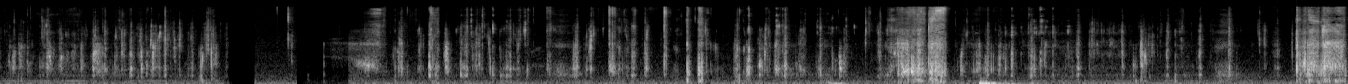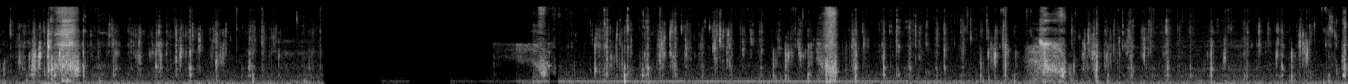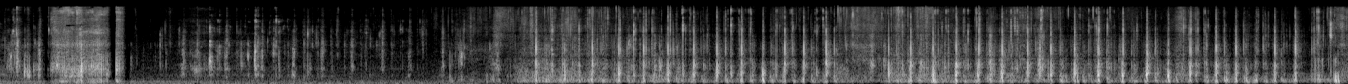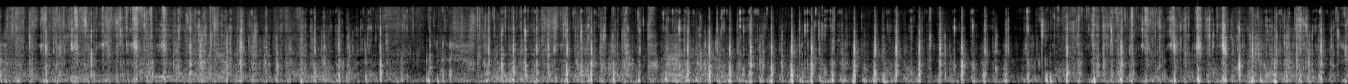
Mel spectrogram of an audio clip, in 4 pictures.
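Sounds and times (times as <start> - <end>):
crunchy chewing of fish: 0.0 - 16.8, 18.5 - 53.9
wet chewing of oyster: 0.0 - 16.8, 18.6 - 53.9
mouth sounds: 18.4 - 29.6, 40.4 - 43.9.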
